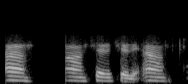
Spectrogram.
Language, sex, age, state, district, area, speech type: Malayalam, female, 45-60, Kerala, Thiruvananthapuram, urban, conversation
